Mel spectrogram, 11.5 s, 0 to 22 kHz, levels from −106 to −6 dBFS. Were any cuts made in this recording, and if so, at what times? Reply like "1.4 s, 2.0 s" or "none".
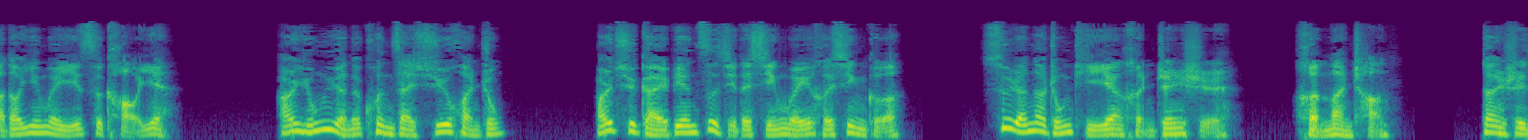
none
